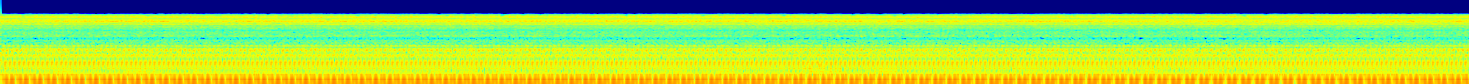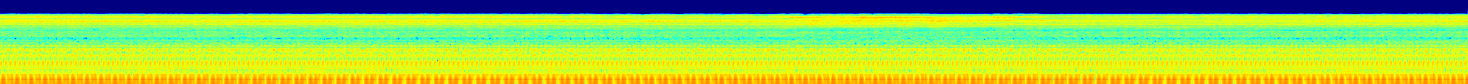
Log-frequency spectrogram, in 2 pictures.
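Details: Steady, continuous mechanical buzz with a low hum and constant hiss, unchanging, heard first-person: an aerosol compressor nebulizer running.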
